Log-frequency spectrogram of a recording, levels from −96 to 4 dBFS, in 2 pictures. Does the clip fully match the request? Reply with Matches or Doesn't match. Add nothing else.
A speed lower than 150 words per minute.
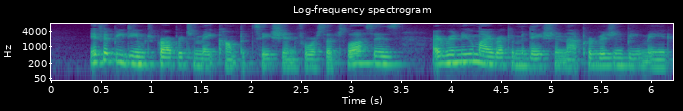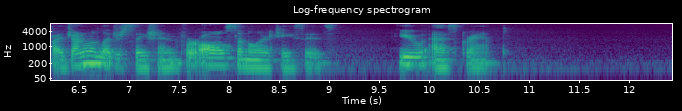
Matches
